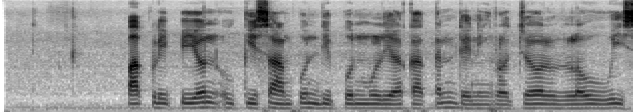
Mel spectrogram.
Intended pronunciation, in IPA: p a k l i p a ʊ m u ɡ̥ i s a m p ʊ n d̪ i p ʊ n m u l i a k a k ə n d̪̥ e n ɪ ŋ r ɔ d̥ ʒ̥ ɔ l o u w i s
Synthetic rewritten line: p a k l i p i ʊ n u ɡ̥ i s a m p ʊ n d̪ i p ʊ n m u l i a k a k ə n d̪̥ e n ɪ ŋ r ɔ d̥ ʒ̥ ɔ l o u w i s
